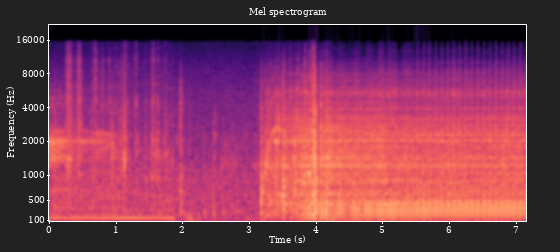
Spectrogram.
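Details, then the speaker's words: Wen 2350 generator started to power a Dometic 11,000 BTU RV air conditioner fitted with a Micro-Air EasyStart: brief pull, then catches and settles into a steady, even fast buzzing idle; normal start. "And since today is such a sunny day, we will set up the Wen and fire it up and find out whether or not the air conditioner will run with the EasyStart."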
